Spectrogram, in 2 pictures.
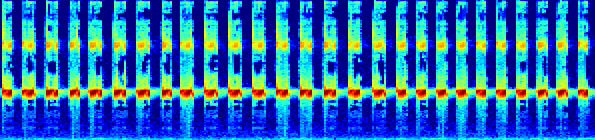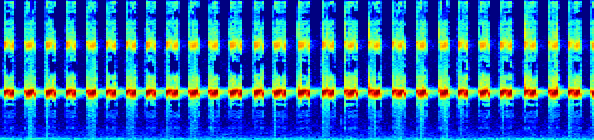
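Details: Chirping from two crickets: evenly spaced, shrill ringing pulses, about three per second, continuing without pause over a silent background.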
